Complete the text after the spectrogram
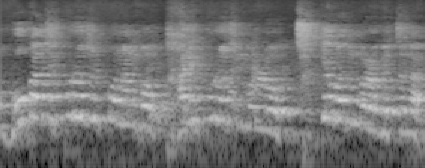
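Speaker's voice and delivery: comic flustered denial; mock exasperated outburst. Head monk answers his attendant, mock exasperation.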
